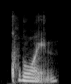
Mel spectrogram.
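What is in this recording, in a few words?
"quoin", Indian English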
